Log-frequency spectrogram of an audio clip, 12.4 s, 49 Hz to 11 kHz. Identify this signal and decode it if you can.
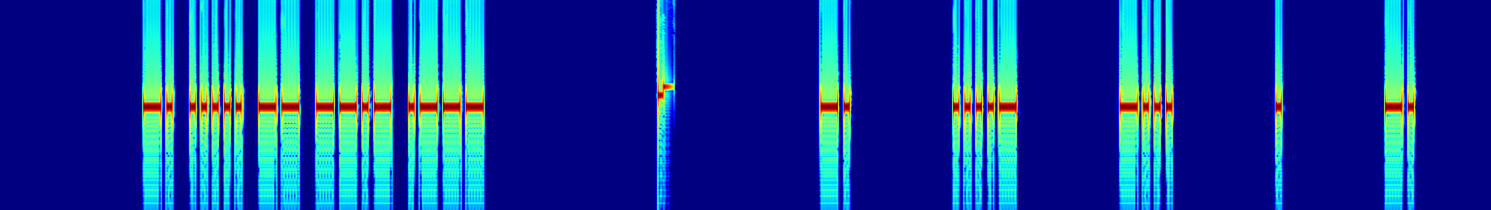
Morse code, heard as a keyed tone, about 25 wpm, spaced as for 13 wpm, 700 Hz. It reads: N5MQJ N4BEN
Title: USA Call Signs - 5 Characters - 6x Character Spacing - 25wpm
